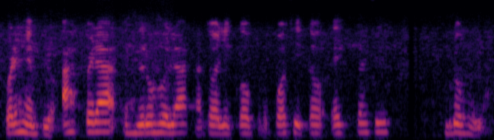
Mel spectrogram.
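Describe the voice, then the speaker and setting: A young adult woman with a lowish voice gives a university class presentation at normal speed and a level tone. She reads steadily, listing example words one at a time, on a dull lo-fi recording with a little hiss or hum.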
